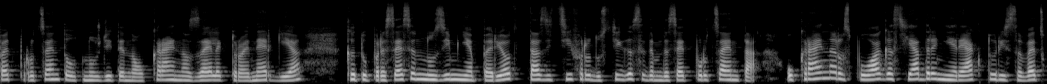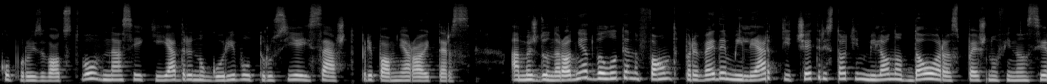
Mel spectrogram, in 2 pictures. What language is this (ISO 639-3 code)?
bul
